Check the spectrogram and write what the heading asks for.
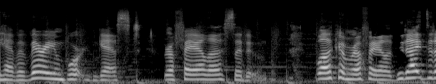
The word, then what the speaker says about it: Raffaella Sadun: and today we have a very important guest Rafaela sedun welcome Rafaela did I did I pronounce it correctly you pronounce it very well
